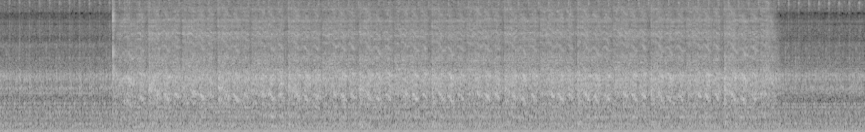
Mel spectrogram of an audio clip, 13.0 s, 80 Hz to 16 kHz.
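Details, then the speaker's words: 1967 Ford F100 with 5.7 Hemi fitted with Eagle heads and pistons: starter turns steadily about 2.5 beats a second for ten seconds, engine never fires; no spark, coil drivers suspected. "I couldn't get it to run last time and did a whole bunch of troubleshooting and all I could come up with was we had no spark at all"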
